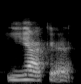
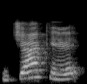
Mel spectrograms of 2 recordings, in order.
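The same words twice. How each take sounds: First: The word starts with a Y sound. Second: The word starts with a J sound. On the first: "they produce Y for J" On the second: "the English word jacket"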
